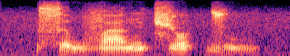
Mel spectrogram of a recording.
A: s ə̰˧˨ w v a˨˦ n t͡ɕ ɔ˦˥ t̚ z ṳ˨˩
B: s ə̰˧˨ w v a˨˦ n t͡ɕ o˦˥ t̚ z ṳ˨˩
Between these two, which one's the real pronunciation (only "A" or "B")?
A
